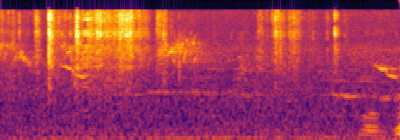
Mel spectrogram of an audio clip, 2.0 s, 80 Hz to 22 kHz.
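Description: Granular 10-10-10 fertilizer tossed by hand onto loose soil in a galvanized raised bed, a brief run of light ticks as the granules land, with faint bird chirps.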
